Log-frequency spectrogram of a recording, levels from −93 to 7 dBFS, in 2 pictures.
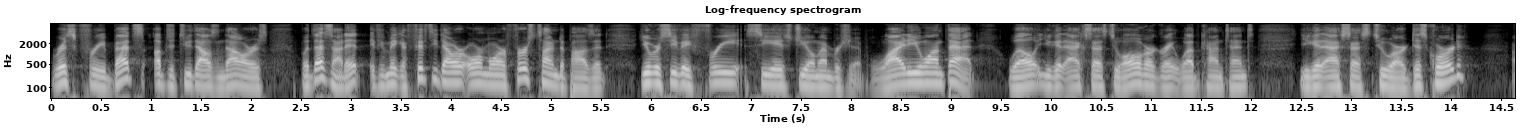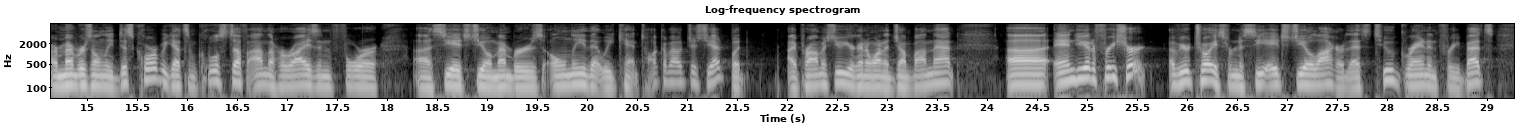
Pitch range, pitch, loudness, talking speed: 105-135 Hz, 120 Hz, -22 LUFS, 215 wpm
